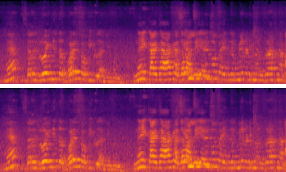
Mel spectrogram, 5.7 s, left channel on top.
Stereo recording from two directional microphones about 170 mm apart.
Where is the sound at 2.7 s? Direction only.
25° right (ahead or behind).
